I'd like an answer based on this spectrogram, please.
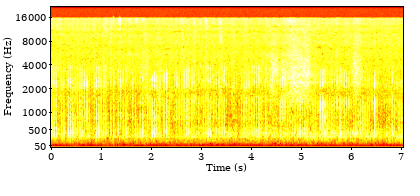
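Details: Several kittens purring: continuous rapid buzzing purr with regular breath-cycle swells, soft and close-up throughout.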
